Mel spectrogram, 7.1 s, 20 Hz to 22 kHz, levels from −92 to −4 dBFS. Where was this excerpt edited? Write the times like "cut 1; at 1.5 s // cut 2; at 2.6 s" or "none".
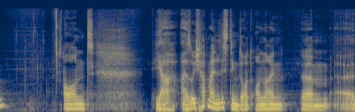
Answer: cut 1; at 6.0 s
